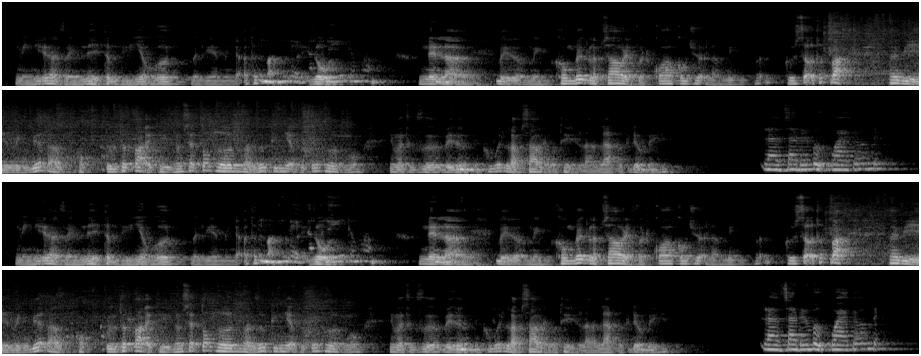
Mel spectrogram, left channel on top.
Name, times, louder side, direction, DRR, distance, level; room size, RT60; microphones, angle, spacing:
voice 1, 0.1-2.6 3.0-3.3 4.2-15.8, right 1 dB, 5° right, 3 dB, 0.4 m, -27 dB
voice 2, 2.6-3.6 4.3-4.5 10.3-10.4 13.7-13.9 15.5-15.7 16.8-17.9, right 1 dB, 45° right, 8 dB, 0.9 m, -26 dB
sound 1, 8.1-12.9, left 2 dB, 75° left, 3.4 m, -43 dB
11.0 x 6.6 x 2.9 m, 0.82 s
head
